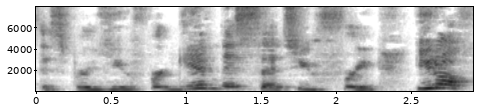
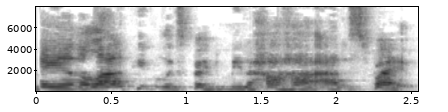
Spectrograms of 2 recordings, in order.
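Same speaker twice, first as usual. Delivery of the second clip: ordinary delivery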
